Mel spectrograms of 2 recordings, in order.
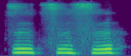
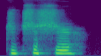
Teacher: the dental that I'm referring to is the sound of z z z, and the retroflex is what I refer to as zh zh zh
